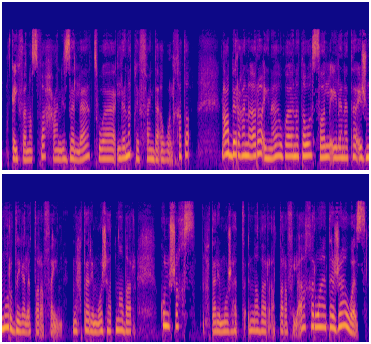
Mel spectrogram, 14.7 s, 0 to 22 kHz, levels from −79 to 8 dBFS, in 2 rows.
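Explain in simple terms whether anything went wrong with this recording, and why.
Nothing went wrong with this audio: the speech came through a normal internet call connection and nothing in it was disturbed along the way.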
